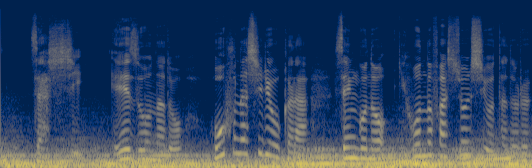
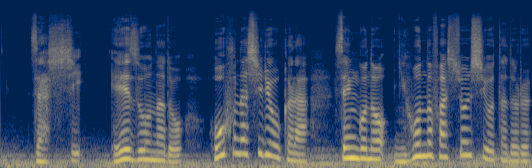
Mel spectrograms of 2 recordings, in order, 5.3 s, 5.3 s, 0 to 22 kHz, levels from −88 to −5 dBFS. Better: second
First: low rumble; loud; throughout; 2 dB below the speech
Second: low rumble; faint; throughout; 20 dB below the speech

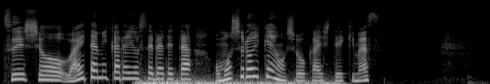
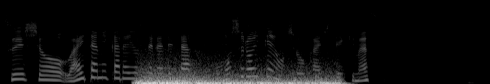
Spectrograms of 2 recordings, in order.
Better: first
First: wind noise on the microphone; occasional gusts; from 1.5 to 3.5 s; 20 dB below the speech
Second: wind noise on the microphone; heavy; from 1.5 to 3.5 s; 4 dB above the speech

